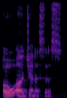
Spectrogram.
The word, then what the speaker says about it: oogenesis: I know it says oogenesis, but it's pronounced o-a, so it's oogenesis.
